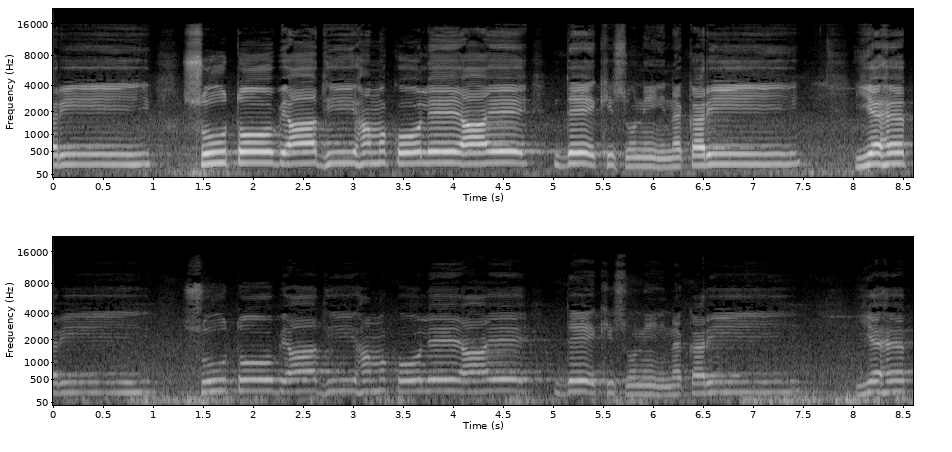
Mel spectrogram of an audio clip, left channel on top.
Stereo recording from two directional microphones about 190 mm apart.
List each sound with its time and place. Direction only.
0.0 s mantra: 45° left (ahead or behind)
